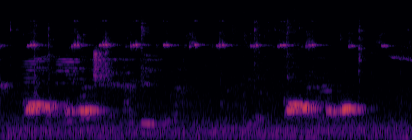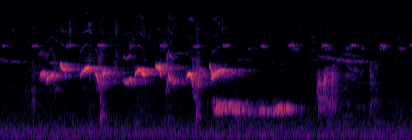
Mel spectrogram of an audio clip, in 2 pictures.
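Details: Birds chirping inside a greenhouse: short warbling notes near the low middle range alternate with brighter rising chirps, over a steady high ticking pulse and a soft background hum.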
